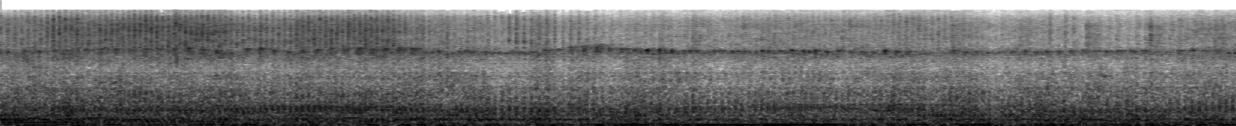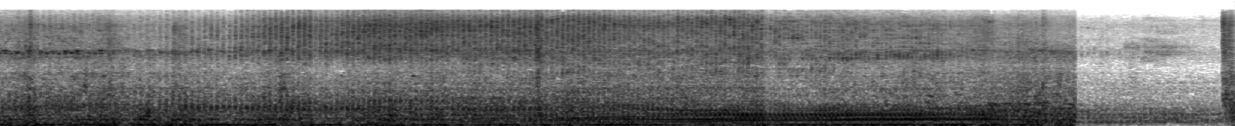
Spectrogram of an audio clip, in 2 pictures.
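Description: A car engine hums and tyres rumble over a rough road.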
